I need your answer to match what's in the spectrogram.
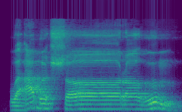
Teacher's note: bak sukun bacaan kolkolah dibaca memantul ditampakkan pantulannya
